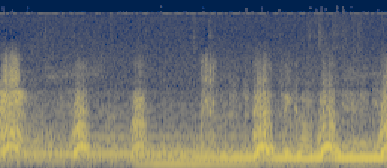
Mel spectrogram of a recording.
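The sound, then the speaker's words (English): A dog barks in a steady series of short, high yipping barks, roughly evenly spaced, over a constant tonal hum. Loud and clear, with no talking. “Quiet, the dog's barking. Well, the dog confirms it.”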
